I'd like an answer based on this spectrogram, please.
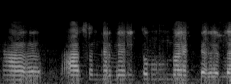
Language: Kannada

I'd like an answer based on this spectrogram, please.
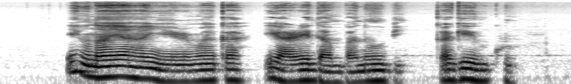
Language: Igbo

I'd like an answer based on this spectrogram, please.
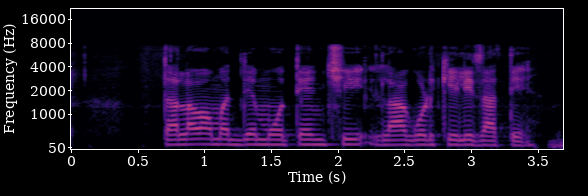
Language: Marathi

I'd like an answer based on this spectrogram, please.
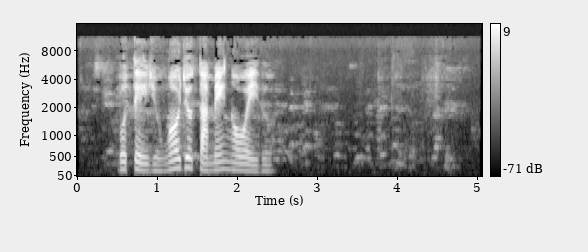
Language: Galician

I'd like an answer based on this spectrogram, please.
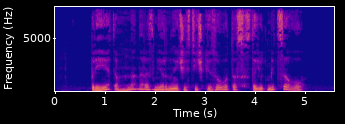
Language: Russian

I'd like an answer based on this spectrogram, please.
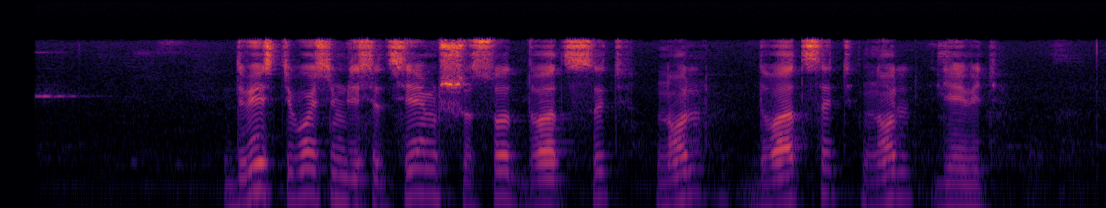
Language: Russian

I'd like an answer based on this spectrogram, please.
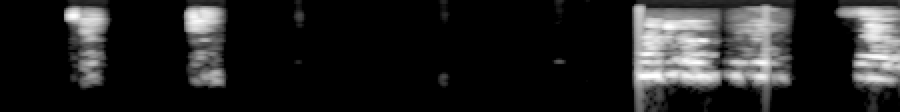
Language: Swahili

